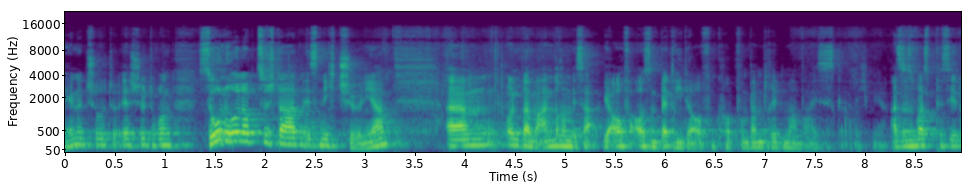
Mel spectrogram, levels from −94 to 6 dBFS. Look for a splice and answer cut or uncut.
cut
